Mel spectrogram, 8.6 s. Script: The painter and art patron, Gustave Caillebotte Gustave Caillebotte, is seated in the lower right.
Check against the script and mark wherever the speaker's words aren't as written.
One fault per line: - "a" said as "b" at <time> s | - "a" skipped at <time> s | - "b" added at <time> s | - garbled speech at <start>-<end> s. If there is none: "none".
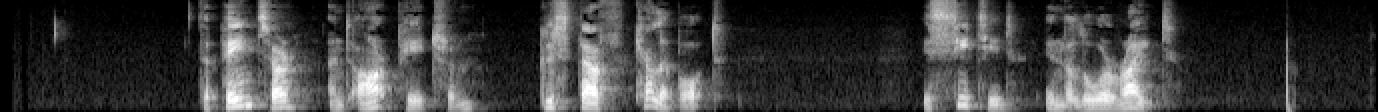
- "Gustave Caillebotte" skipped at 4.5 s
